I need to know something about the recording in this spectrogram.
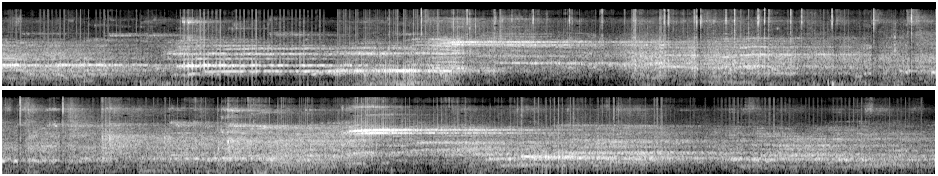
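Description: Young women players shout to each other in a large echoing hall.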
